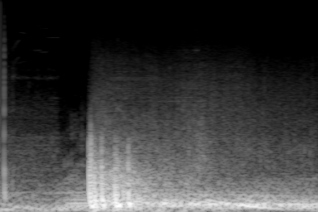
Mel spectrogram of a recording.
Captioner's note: muffled explosions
